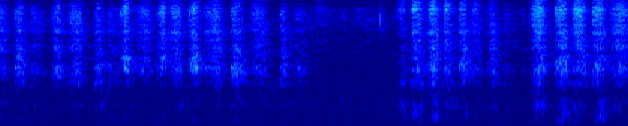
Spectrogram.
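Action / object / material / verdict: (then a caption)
scrape / colored pencil on a paper sheet / paper / none. A pink colored pencil is rubbed back and forth over a flat sheet of white paper with a floral print to shade the petals, while the other hand, with long nails, steadies the sheet. Quiet, bright scratchy strokes come in rapid rhythmic bursts, with a brief softer lull in the middle before the shading resumes.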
